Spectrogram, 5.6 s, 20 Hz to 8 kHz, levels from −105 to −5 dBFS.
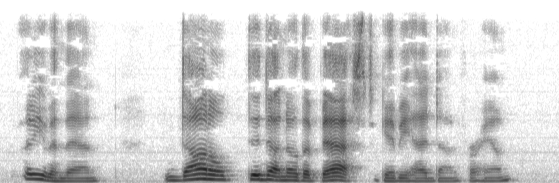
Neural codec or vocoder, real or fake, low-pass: none; real; 7.2 kHz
